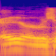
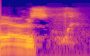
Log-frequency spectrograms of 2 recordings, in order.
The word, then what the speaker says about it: Ayres: I think I was saying Ayers or something. And then we corrected, it's David Ayers.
